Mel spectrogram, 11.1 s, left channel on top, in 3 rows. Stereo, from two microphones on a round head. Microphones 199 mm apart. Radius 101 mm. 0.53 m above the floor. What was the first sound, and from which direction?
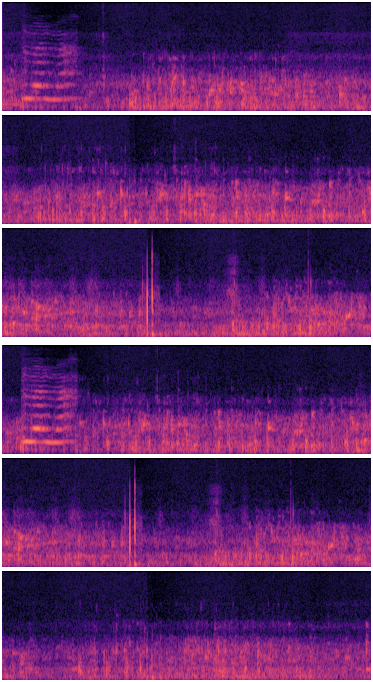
A child speaking, 45° right (ahead or behind).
